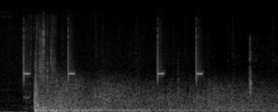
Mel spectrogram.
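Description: Short menu beeps sound a few times.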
